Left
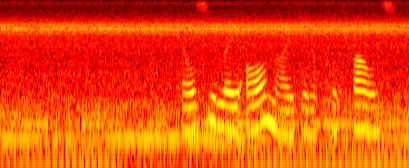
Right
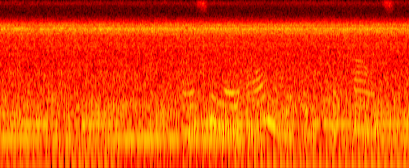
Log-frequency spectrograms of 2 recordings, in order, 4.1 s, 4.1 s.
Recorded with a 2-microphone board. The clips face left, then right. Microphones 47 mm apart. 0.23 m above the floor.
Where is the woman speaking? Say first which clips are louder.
Left 9 dB; 60° left (ahead or behind); by 4.0 s 65° left (ahead or behind).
